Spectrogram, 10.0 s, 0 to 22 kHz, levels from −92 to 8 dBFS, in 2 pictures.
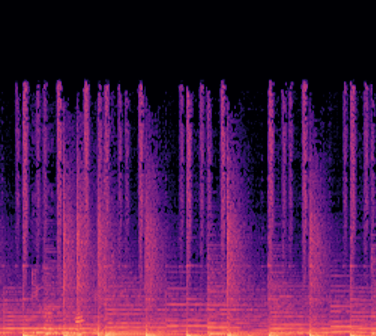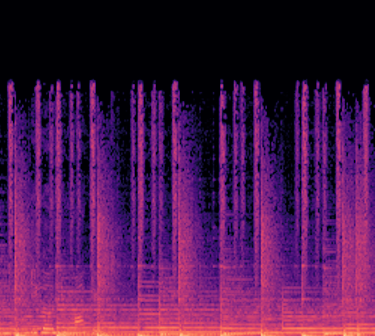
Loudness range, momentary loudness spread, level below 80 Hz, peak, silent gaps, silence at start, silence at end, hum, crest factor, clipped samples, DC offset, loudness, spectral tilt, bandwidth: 1 LU; 5 LU; -20 dBFS; 0 dBFS; none; 0 s; 0 s; none; 16 dB; under 0.1%; under 0.1%; -17 LUFS; -6 dB/octave; 17 kHz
